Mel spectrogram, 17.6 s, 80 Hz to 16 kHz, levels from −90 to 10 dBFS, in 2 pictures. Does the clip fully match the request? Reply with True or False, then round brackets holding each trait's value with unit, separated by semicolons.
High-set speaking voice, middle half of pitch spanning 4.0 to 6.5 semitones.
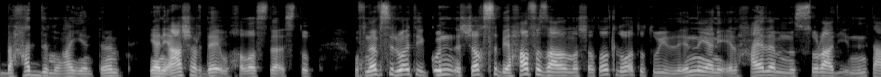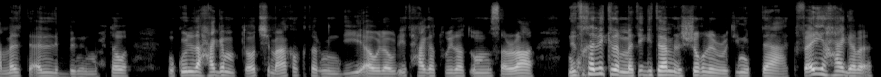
False (155 Hz; 4.6 semitones)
